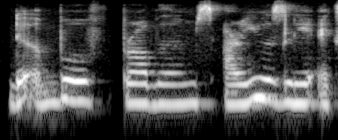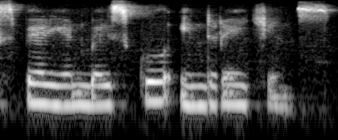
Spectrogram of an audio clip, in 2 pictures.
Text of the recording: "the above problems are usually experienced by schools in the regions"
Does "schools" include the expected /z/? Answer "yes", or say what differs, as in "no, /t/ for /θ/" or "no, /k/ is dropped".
no, /z/ is dropped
